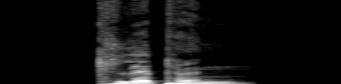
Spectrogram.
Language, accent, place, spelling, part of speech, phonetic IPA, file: German, Germany, Berlin, Klippen, noun, [ˈklɪpm̩], De-Klippen.ogg
- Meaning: plural of Klippe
